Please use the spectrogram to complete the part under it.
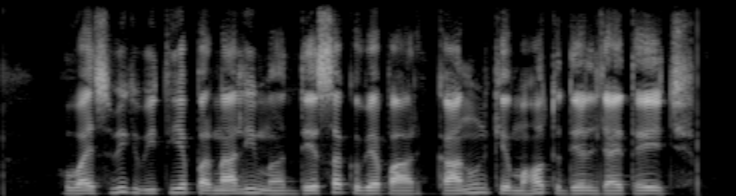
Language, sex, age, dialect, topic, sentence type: Maithili, male, 25-30, Southern/Standard, banking, statement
